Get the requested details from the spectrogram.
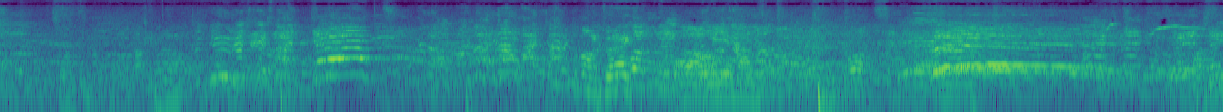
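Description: Young men shout to each other across an open outdoor pitch.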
